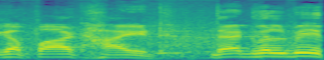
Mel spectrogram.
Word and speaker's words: apartheid: Don't spell it और pronunciate it like apartheid. That will be wrong. This H will be silent here my dear students, and the pronunciation, सही उच्चारण जो होगा उसका apartheid, not apartheid or apartheid.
